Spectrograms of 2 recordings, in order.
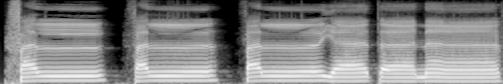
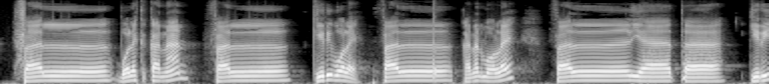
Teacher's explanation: makhraj huruf lam itu lidahnya nempel ke langit-langit bagian depan, nah dia diinhirafkan, dia disimpangkan kemana? Agak ke kanan atau agak ke kiri.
